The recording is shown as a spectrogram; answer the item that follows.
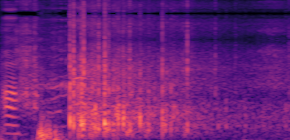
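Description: A sudden burst of rustling, crackling noise from the phone's microphone being handled as the camera is swung down, fading over about a second, with a brief low rumble just before it.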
